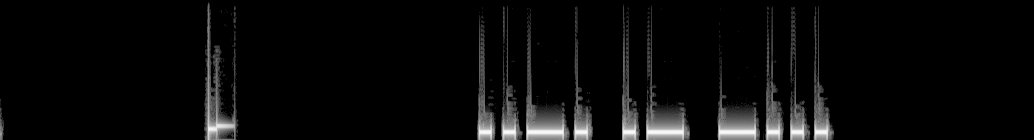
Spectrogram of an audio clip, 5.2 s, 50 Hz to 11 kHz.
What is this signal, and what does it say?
Morse code, heard as a keyed tone, about 20 wpm, 700 Hz. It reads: FAB
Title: Build A Word - 3 Letters At A Time - 8-Letter Words - 20wpm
